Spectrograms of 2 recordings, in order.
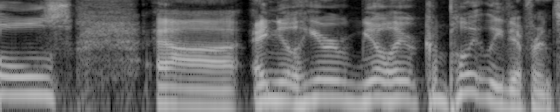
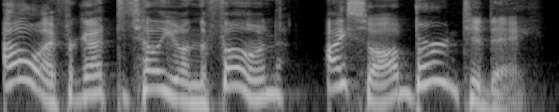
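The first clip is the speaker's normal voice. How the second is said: high-pitched, eager, enthusiastic, excited delivery; 6 semitones higher than usual. Retelling how a wife tells her husband some news: imitating someone saying it enthusiastically. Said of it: "She's very enthusiastic".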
